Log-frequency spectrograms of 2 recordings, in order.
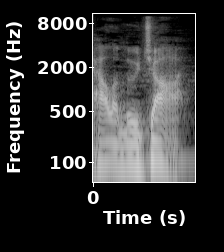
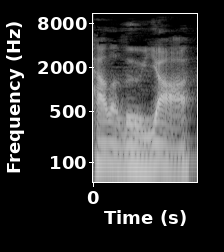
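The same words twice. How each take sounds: First: The j is pronounced as a hard j sound. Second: The j is pronounced as a y sound. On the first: The speaker calls it wrong. "pronouncing it with a J ... That doesn't quite sound right" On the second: The speaker calls it right. "the J is silent"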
